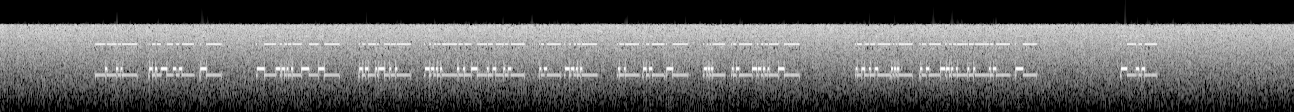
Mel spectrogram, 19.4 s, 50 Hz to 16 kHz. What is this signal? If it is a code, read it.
TTY/TDD text telephone tones (45.45 baud Baudot), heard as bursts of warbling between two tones, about 400 Hz shift, 1600 Hz centre. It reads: 09895 59831 19722 18942 97767 12598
